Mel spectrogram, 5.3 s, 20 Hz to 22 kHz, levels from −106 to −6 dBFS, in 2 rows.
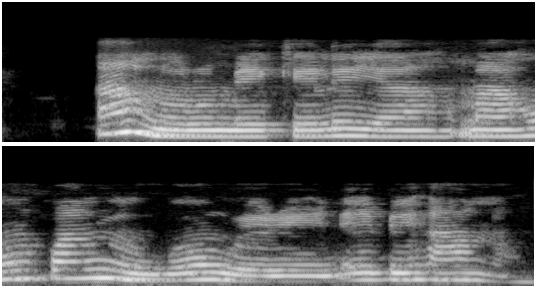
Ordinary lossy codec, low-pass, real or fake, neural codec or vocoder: Opus, 32 kbps; 7.2 kHz; real; none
